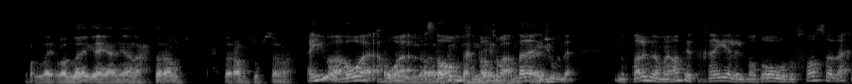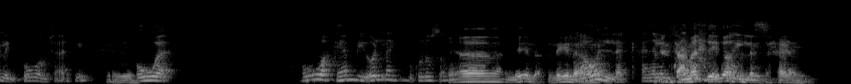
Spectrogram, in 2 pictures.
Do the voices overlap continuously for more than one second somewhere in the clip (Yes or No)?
Yes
